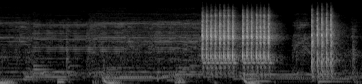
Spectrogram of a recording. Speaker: Okay, so the clicking sound is not when you overextend the boom. It is when you uh put too much weight onto any of the components.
